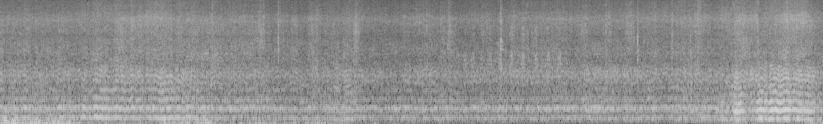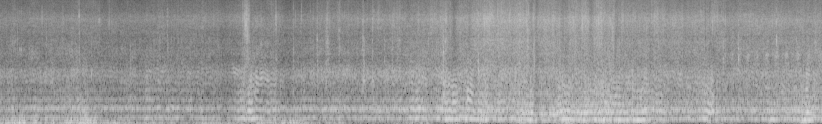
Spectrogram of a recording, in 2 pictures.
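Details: Hive interior with worker honey bees tending and feeding their egg-laying queen: continuous droning buzz with harmonic layers, swelling louder around eight seconds and again near the end, with brief rustling bursts.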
